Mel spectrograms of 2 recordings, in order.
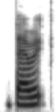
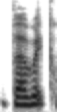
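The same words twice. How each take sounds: First: BERWICK with silent W, "BERR-ick"; pronunciation alternative. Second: BERWICK with the W sounded, "BUR-wick"; pronunciation alternative. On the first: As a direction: say BERWICK to rhyme with Derek. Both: Shown as a demonstration. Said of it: "not quite sure how best to pronounce".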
